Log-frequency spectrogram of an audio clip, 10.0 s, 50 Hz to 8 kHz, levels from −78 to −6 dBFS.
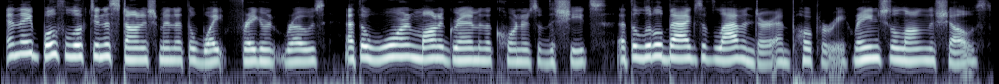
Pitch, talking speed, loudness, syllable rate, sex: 220 Hz, 205 wpm, -18 LUFS, 5.3 syllables/s, female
